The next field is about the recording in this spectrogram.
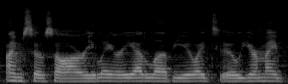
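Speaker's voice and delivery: soft, low loving apology; love bombing. Real, not acted. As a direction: gush sweetly to your bestie.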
